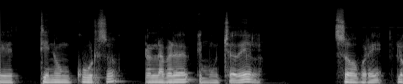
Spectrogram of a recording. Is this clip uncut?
no; 2 cuts; at 1.5 s, 2.0 s

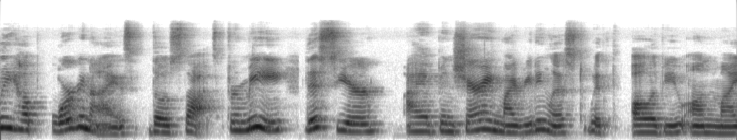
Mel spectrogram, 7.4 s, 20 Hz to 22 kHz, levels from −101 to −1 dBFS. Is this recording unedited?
no; 3 cuts; at 3.0 s, 3.9 s, 6.2 s

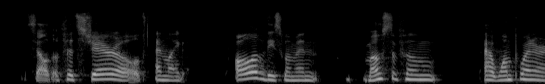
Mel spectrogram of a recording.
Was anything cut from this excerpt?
no; 0 cuts

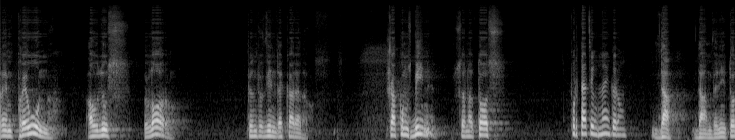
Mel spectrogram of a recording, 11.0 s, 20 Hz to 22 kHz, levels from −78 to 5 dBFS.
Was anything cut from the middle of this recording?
yes; 5 cuts; at 1.0 s, 2.2 s, 4.5 s, 6.1 s, 9.0 s

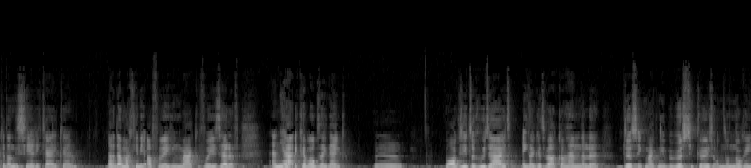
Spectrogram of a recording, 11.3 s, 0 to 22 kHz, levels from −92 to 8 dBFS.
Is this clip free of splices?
no; 2 cuts; at 4.7 s, 7.9 s

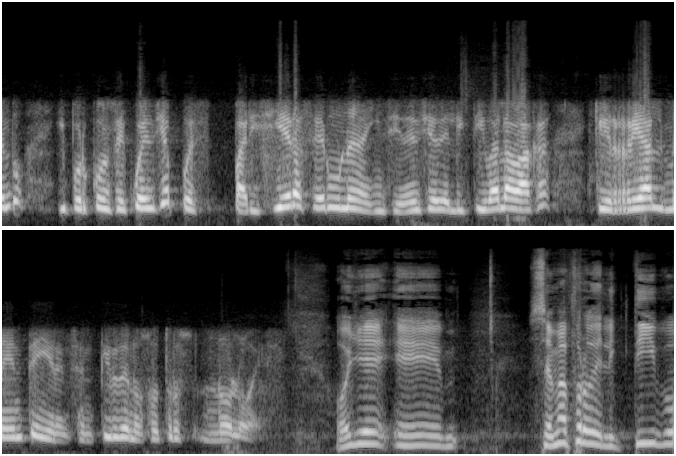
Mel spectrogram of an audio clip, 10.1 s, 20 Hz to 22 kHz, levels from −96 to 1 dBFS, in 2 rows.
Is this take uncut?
yes; 0 cuts

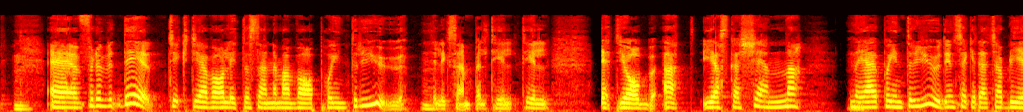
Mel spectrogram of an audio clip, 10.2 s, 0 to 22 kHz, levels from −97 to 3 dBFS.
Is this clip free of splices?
yes; 0 cuts

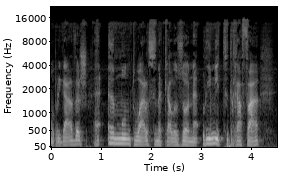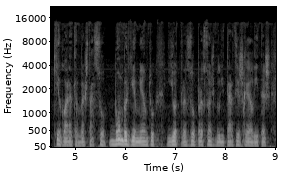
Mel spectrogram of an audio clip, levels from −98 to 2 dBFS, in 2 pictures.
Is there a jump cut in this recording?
no; 0 cuts

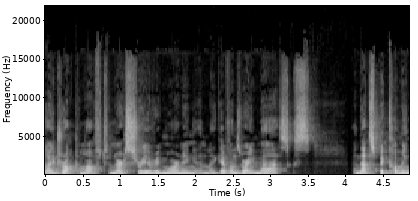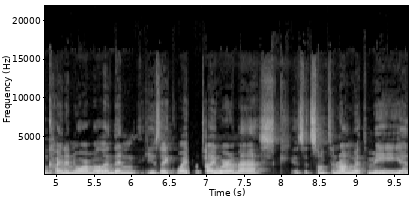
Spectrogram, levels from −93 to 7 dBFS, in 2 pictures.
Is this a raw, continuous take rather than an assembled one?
yes; 0 cuts

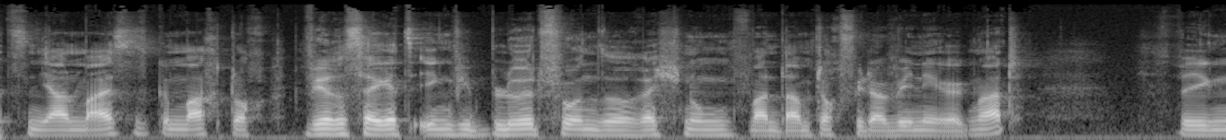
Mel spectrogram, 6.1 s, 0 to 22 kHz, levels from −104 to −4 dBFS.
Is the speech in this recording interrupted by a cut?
yes; 4 cuts; at 1.4 s, 3.7 s, 4.1 s, 4.8 s

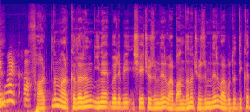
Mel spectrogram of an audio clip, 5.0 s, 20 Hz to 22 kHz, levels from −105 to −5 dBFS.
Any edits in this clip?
no; 0 cuts

